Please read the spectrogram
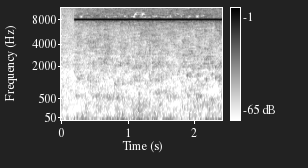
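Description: A steady, high-pitched electronic tone that switches on suddenly just after the start and holds at one pitch, over faint room noise.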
